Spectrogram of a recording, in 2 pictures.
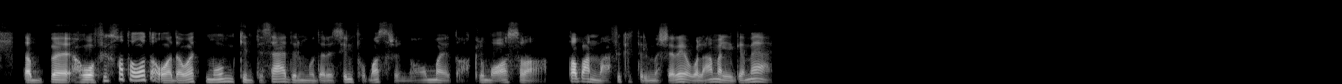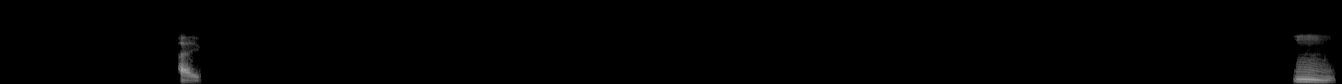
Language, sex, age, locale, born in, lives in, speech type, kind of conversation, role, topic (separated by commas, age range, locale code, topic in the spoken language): Arabic, male, 30-34, ar-EG, Egypt, Greece, read, expert-assistant, asker, سمعت ناس كتير بتقول إن الاستثمار في التعليم هو أحسن طريقة لتحسين اقتصاد الدول الفقيرة، هل ده فعلاً مثبت بالأرقام؟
